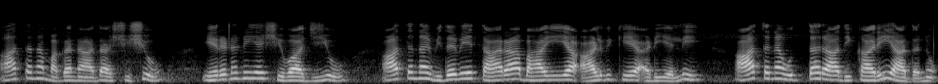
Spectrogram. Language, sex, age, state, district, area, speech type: Kannada, female, 45-60, Karnataka, Bangalore Rural, rural, read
